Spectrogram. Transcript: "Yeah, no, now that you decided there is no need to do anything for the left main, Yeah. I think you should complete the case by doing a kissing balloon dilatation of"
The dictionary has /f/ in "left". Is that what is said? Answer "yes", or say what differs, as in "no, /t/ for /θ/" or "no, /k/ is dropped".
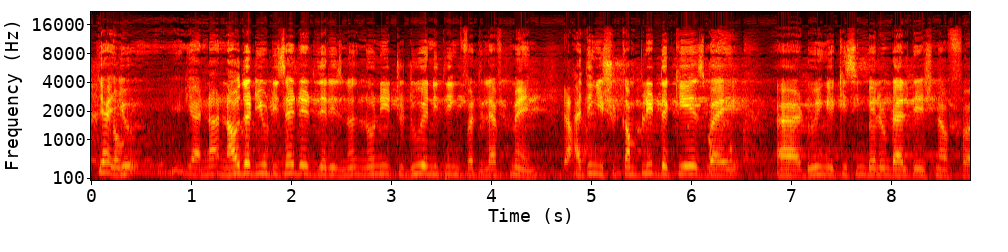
yes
